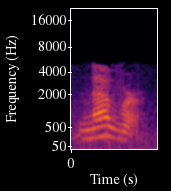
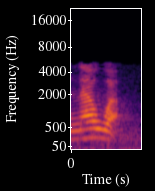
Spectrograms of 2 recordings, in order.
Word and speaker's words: never: 对了，是 never 不是 never。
